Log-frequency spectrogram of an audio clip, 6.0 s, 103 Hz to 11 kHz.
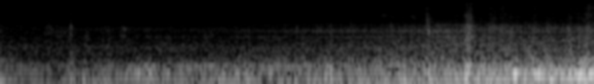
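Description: Keio 8000 series electric train pulling away from a station and picking up speed, its low running rumble growing steadily louder, heard from the front of the car. A sharp click comes right at the start.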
